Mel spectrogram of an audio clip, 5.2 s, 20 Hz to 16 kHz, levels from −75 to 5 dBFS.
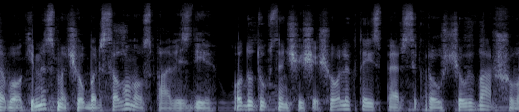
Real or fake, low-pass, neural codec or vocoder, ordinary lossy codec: real; 14.4 kHz; none; AAC, 48 kbps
